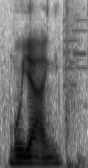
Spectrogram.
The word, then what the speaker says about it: Mojang: Yeah, you worked for Mojang, and. Yes. Am I saying it right? How do you say it correctly? Oh, in Swedish, or how a Swede would say it? Mm-hmm. That would be Muyang.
